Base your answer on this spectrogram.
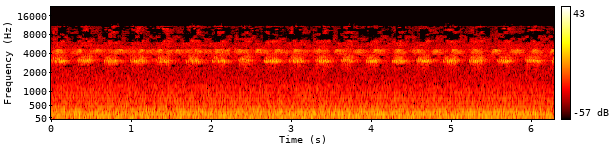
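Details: Evening cricket song at night: a regular, rapid series of sharp high chirps, nearly three per second throughout, above a soft, constant low-frequency hiss.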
